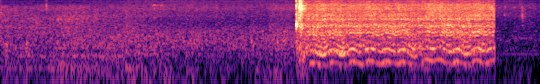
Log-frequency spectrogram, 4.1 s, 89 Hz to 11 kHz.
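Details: 1977 Lincoln Mark V V8 abandoned project, fuel feed disconnected into a waste can, cranked from the starter: starter whine wavering up and down for about a second and a half, then stops without firing; cranks, no start.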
